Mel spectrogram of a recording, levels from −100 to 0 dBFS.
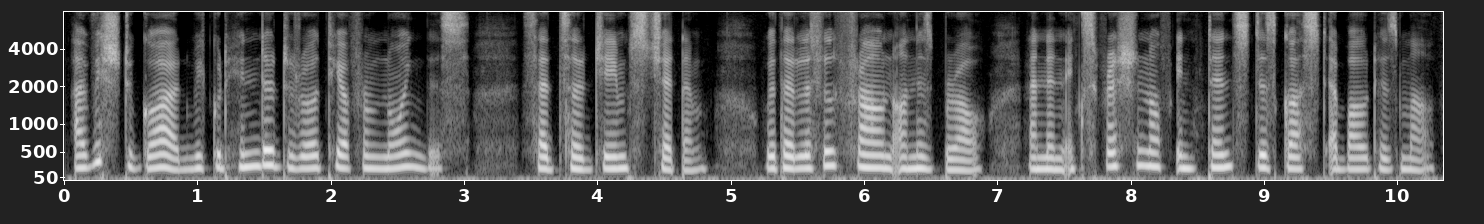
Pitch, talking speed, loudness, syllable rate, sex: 215 Hz, 180 wpm, -18 LUFS, 4.9 syllables/s, female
